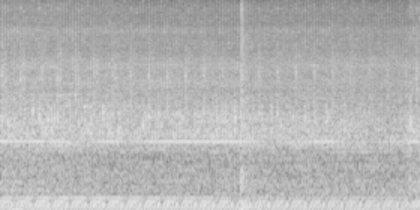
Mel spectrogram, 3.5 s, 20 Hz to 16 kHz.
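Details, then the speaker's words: Nissan GQ Patrol TD42 turbo diesel idling at about 600 rpm after the idle screw was backed off and the fuel screw wound in: a steady, low diesel clatter at a slow, even beat with no hunting or surging, a normal, correct idle. "That sounds good to me. Yeah. So, right there is the idle."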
